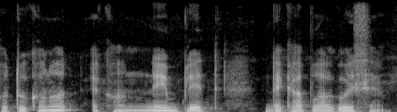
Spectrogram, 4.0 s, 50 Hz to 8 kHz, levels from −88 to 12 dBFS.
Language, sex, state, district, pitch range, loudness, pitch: Assamese, male, Assam, Sonitpur, 85-110 Hz, -17 LUFS, 95 Hz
